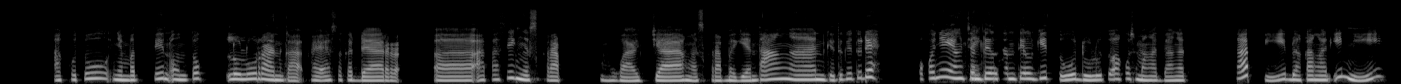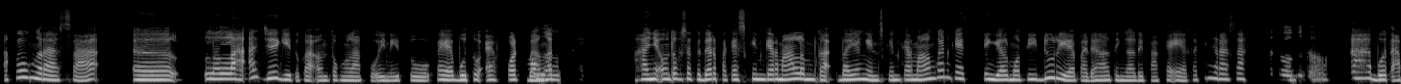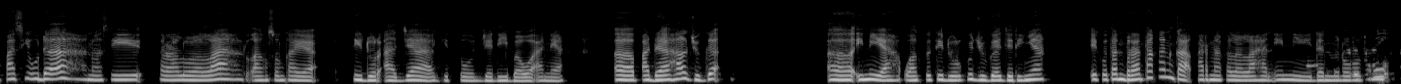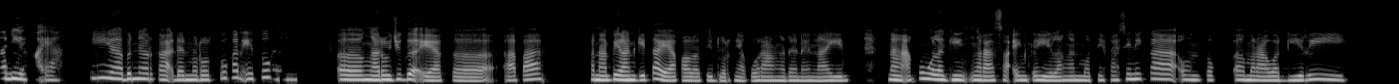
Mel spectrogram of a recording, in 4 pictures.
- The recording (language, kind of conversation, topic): Indonesian, advice, Bagaimana cara mengatasi rasa lelah dan hilang motivasi untuk merawat diri?
- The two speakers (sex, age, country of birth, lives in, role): female, 25-29, Indonesia, Indonesia, advisor; female, 30-34, Indonesia, Indonesia, user
- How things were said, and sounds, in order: in English: "nge-scrub"; in English: "nge-scrub"; in English: "effort"; in English: "skincare"; unintelligible speech; in English: "skincare"; other background noise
